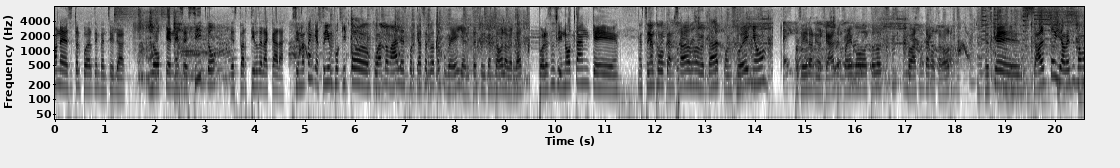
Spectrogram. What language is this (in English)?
Spanish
